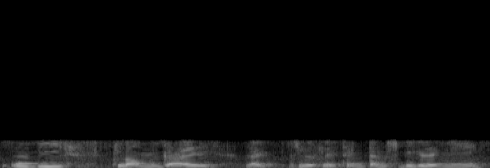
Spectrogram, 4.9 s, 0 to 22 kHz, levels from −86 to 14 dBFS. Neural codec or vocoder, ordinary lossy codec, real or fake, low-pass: codec, 44.1 kHz, 3.4 kbps, Pupu-Codec; none; fake; 3.6 kHz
